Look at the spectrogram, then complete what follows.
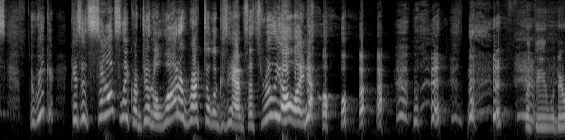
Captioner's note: laughs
